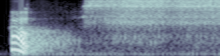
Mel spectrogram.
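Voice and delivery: long hissing S breath out; exhale on S. Shown as a demonstration. Voice teacher demonstrating breathing out on S. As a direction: let the air out on a steady S. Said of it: "I let that out on an S sound".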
